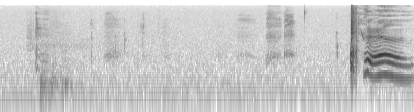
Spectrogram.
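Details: Young child gives a single sudden, sharp sneeze with a voiced trailing cry after faint quiet sounds.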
